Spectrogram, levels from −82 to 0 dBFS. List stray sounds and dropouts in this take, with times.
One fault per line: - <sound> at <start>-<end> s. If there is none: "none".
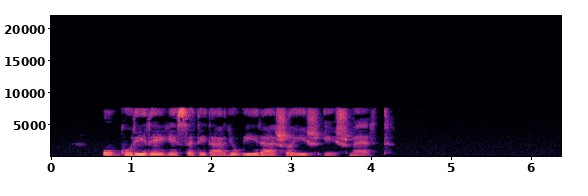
none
